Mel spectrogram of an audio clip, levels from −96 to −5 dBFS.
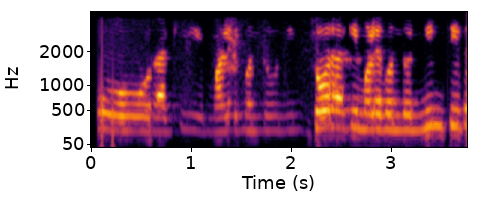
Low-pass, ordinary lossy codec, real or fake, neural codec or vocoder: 3.6 kHz; none; real; none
